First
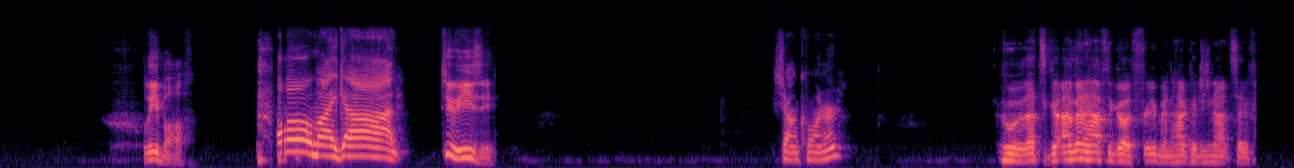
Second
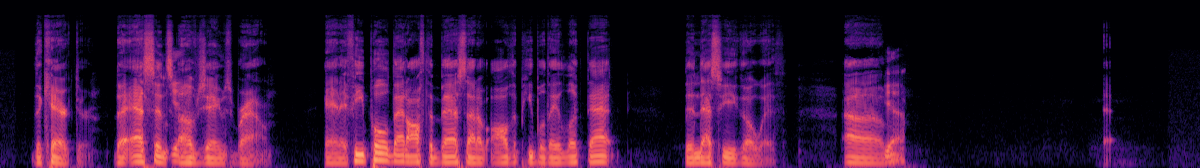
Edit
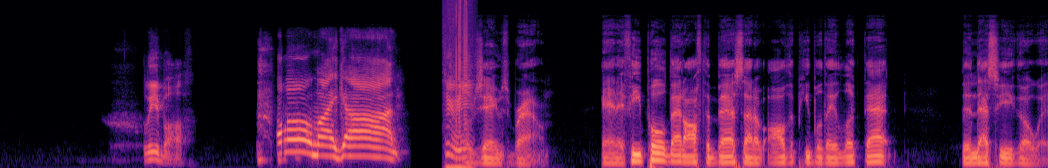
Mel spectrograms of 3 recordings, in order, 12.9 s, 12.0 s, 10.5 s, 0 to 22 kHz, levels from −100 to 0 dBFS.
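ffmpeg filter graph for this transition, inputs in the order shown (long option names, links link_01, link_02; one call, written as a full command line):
ffmpeg -i cue0.wav -i cue1.wav -filter_complex "[0:a]asettb=1/sr,asplit=3[link_01][link_02][link_03];[link_01]atrim=end=4.104[link_04];[link_02]atrim=start=4.1:end=4.79,asetpts=PTS-STARTPTS,afade=type=in:duration=0.004:curve=qsin,afade=type=out:start_time=0.686:duration=0.004:curve=qsin,acrusher=bits=4:dc=4:mix=0:aa=0.000001[link_05];[link_03]atrim=start=4.786[link_06];[link_04][link_05]acrossfade=duration=0.004:curve1=hsin:curve2=qsin[link_07];[link_07][link_06]acrossfade=duration=0.004:curve1=qsin:curve2=hsin,apad=whole_dur=10.48,atrim=end=10.48,atrim=end=4.79,asetpts=PTS-STARTPTS[link_08];[1:a]atrim=start=1.84:end=7.71,asetpts=PTS-STARTPTS[link_09];[link_08][link_09]acrossfade=duration=0.18:curve1=tri:curve2=tri" out.wav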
